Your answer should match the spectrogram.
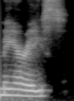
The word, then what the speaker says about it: Mary: The East was full of old ladies who spun tall tales, Margarets, Maureen's and Marys, pronounced Mary to rhyme with cheery, thus differentiating them from the other sort of Mary, the ones named after the Mother of God.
